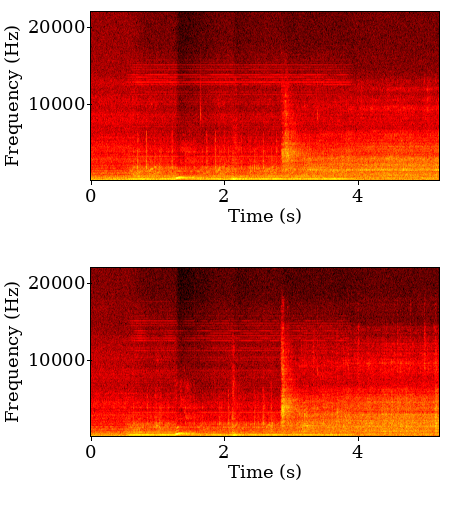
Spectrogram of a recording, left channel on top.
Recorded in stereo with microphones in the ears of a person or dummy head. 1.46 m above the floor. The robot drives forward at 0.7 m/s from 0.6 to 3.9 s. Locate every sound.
1.2 s a shout: 50° right (ahead or behind), 2.5 m; by 2.7 s 35° right (ahead or behind), 3 m
2.8 s a blender: 55° right (ahead or behind), 7 m; by 5.2 s 60° right (ahead or behind), 6.5 m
